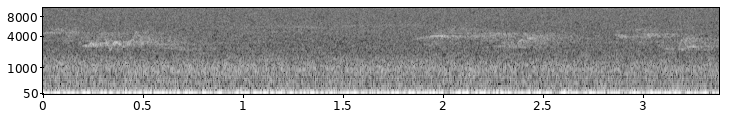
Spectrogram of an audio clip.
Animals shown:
Red-eyed Vireo (Vireo olivaceus), Eastern Phoebe (Sayornis phoebe)

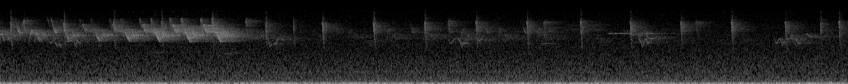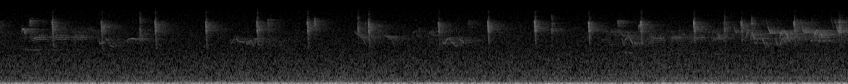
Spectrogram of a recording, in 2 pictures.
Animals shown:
Red-eyed Vireo (Vireo olivaceus), Ovenbird (Seiurus aurocapilla), Black-throated Green Warbler (Setophaga virens), Black-capped Chickadee (Poecile atricapillus)

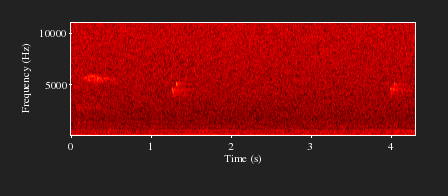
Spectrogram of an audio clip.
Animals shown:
Yellow-bellied Flycatcher (Empidonax flaviventris), Red Squirrel (Tamiasciurus hudsonicus)

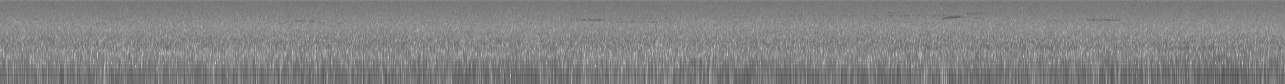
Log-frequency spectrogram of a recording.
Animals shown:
Black-throated Green Warbler (Setophaga virens), Black-capped Chickadee (Poecile atricapillus)

